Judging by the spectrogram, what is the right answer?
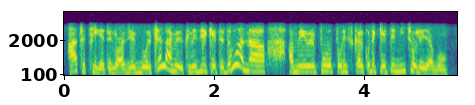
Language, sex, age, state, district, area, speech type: Bengali, female, 60+, West Bengal, Jhargram, rural, conversation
